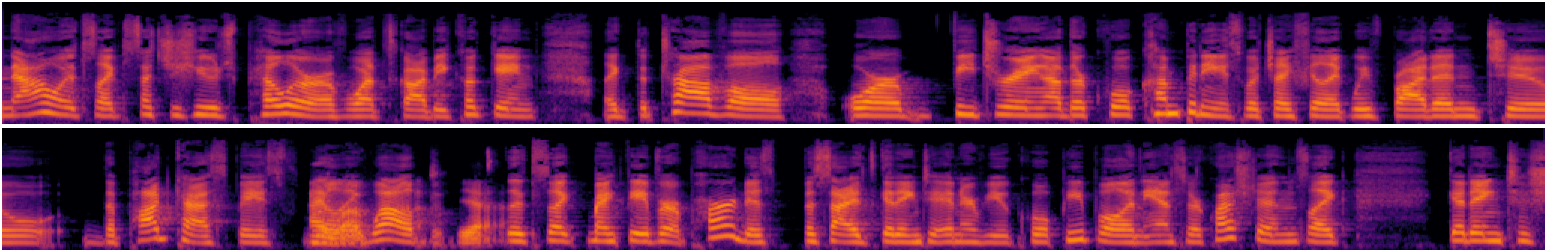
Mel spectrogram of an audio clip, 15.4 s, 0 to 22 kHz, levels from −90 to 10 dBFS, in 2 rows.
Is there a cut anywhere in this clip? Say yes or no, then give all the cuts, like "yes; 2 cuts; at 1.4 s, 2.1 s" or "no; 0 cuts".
no; 0 cuts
